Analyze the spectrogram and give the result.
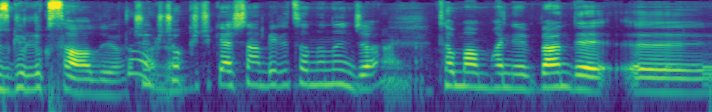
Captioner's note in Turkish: homurdanır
